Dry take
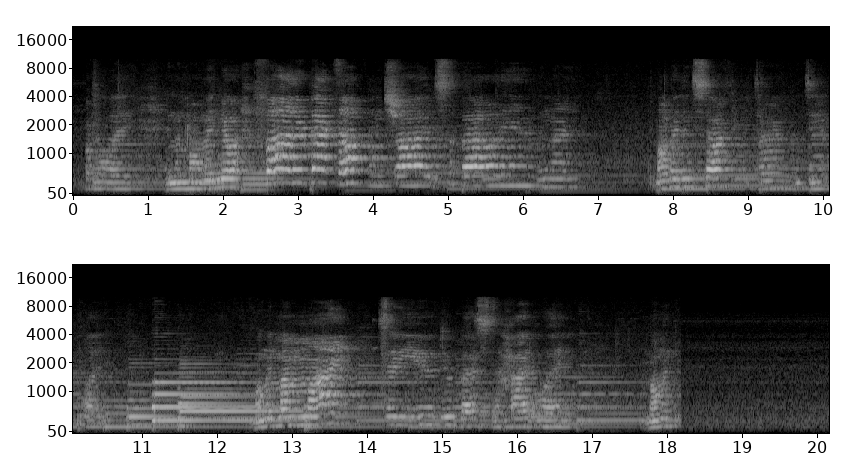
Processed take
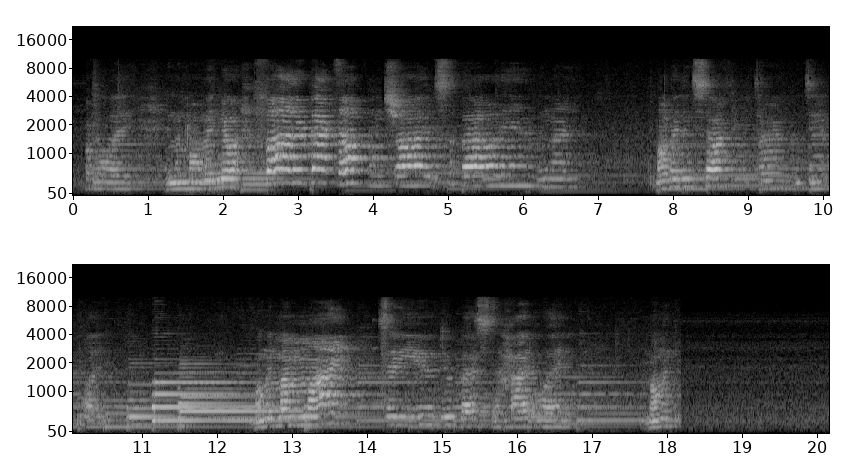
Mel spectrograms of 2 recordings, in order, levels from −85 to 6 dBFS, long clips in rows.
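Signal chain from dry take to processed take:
parametric band 170 Hz −4.5 dB 0.75 octaves
level +2.5 dB

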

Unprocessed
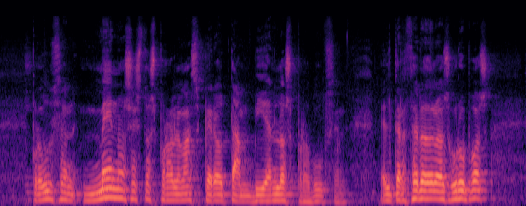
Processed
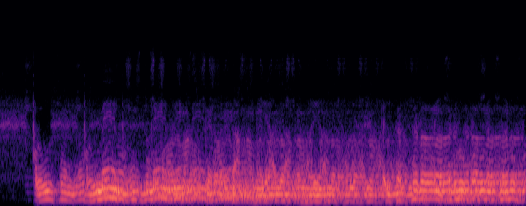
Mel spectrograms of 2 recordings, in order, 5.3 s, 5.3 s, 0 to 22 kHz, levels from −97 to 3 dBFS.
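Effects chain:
feedback delay that plays each chunk backwards 363 ms, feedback 45%, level −3 dB
envelope filter 270–2,000 Hz, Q 2.1, down, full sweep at −26.5 dBFS
bouncing-ball delay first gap 510 ms, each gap 0.75×, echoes 5

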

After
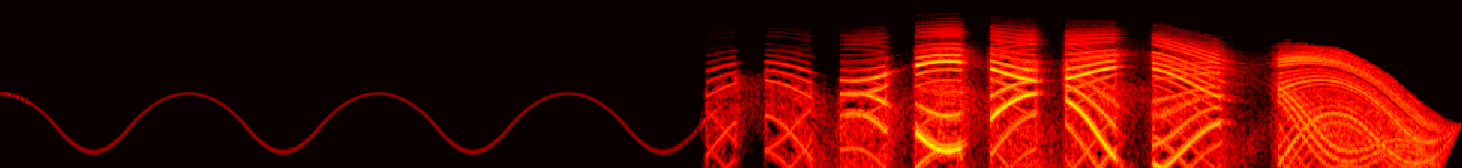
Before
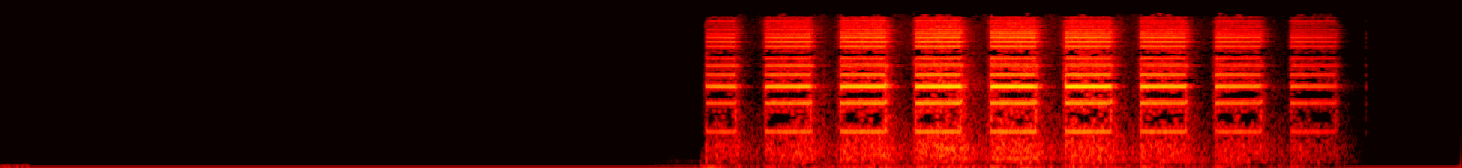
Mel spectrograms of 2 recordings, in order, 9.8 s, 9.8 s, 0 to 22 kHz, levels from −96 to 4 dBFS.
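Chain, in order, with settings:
turntable brake at the end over 2.72 s
low-pass filter sweep 1,100 Hz → 3,600 Hz, 0:05.41–0:06.31
ring modulator whose carrier an LFO sweeps 1,300 Hz, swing 70%, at 0.79 Hz

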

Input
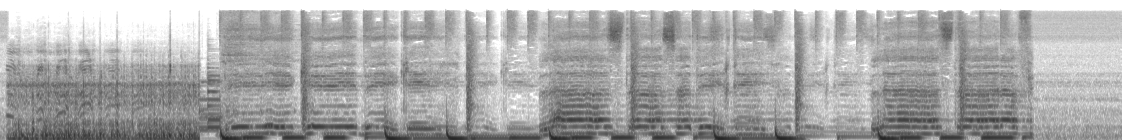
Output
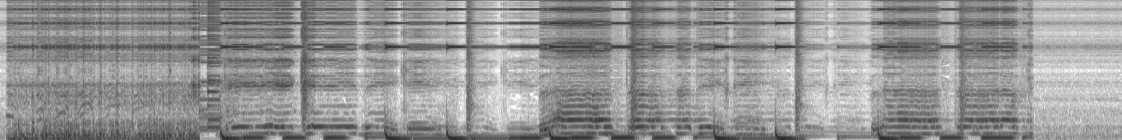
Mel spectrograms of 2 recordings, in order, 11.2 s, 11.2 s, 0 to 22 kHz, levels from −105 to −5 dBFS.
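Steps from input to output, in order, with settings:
0:01.91–0:03.16: parametric band 1,800 Hz +12.5 dB 1 octave
bad sample-rate conversion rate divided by 8×, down filtered, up zero stuff
0:05.21–0:06.45: envelope flattener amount 50%
level −2.5 dB

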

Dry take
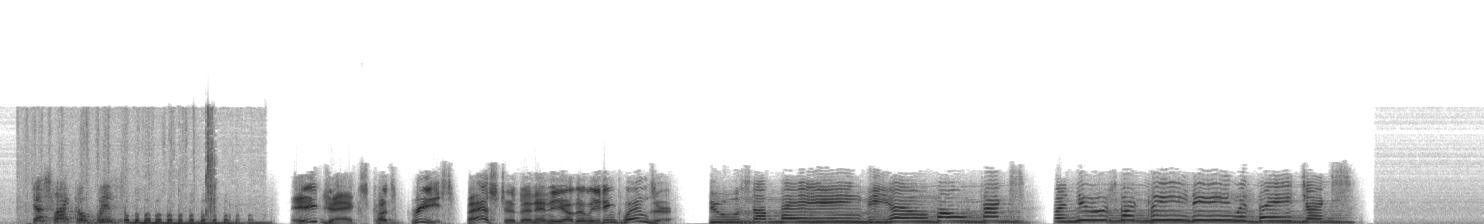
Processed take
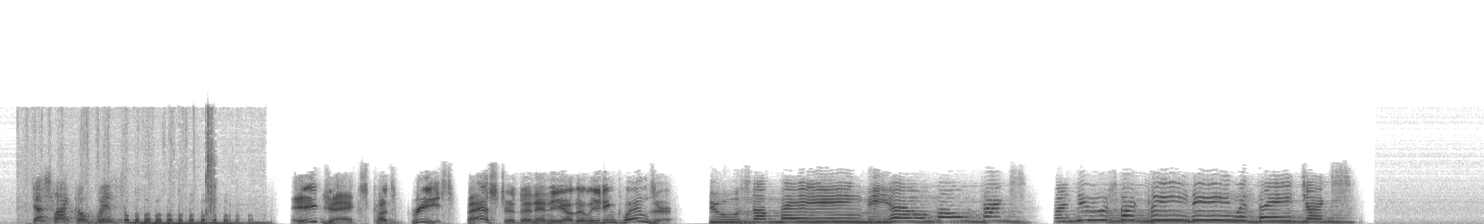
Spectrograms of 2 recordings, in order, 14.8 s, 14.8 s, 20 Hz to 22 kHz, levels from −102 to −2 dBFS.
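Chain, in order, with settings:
0:09.01–0:11.02: chorus effect 1 Hz, delay 18 ms, depth 4.9 ms
level −8 dB

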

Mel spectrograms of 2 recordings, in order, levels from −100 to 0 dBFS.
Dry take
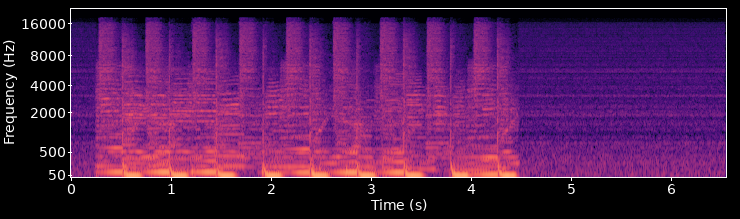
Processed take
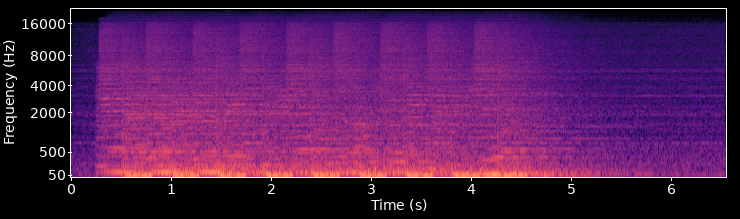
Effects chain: reverb with rising layers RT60 2.2 s, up +7 semitones, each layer −8 dB, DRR −4 dB
level −8.5 dB

